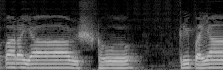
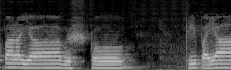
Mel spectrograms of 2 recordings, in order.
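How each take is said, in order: No difference in how they are said.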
